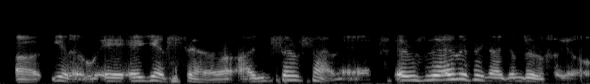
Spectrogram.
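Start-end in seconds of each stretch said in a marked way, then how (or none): 1.3-5.7 put-on stuffy, prim, high-pitched butler voice. Showing how he should have voiced the character instead: real stuffy higher-pitched voice. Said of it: "to make him real stuffy".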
